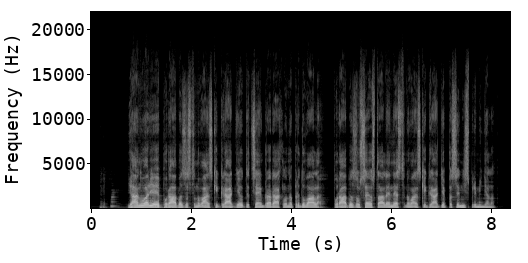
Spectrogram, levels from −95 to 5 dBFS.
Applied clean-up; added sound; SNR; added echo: neural mask model DeepFilterNet 3.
